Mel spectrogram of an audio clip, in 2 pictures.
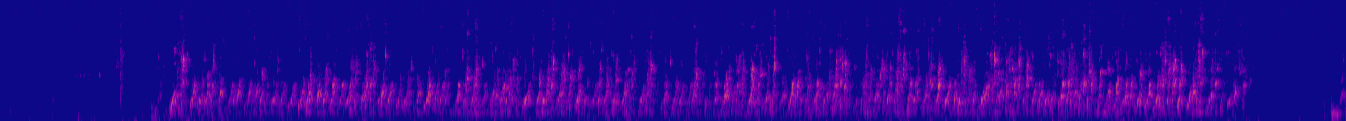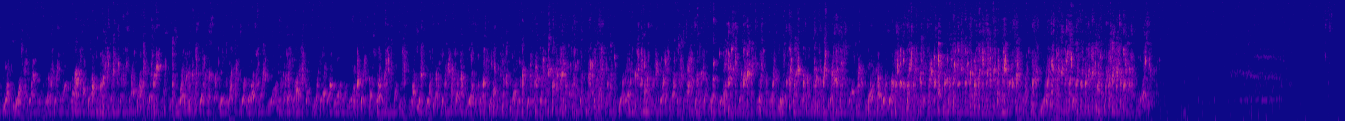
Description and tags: Two long bubble blowing sounds I recorded (quite obviously) in my bathtub.
pop, gurgle, bubbles, bathtub, effect, sound, water, bubble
